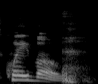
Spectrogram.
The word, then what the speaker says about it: Quavo: Yes, it's Quavo.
